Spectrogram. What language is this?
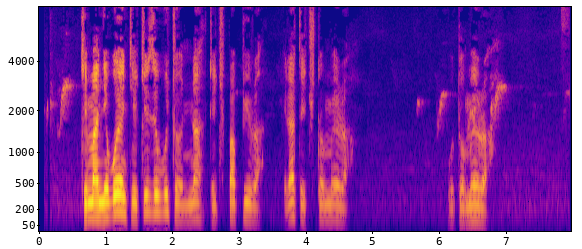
Ganda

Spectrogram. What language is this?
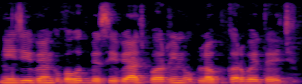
Maithili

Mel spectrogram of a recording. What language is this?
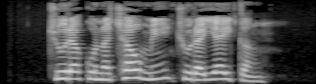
Yanahuanca Pasco Quechua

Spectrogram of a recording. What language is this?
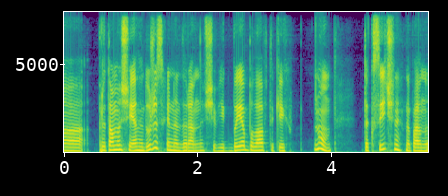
Ukrainian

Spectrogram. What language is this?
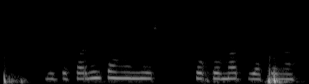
Pashto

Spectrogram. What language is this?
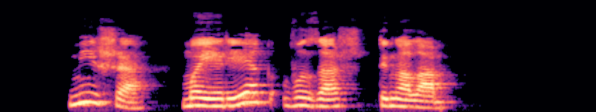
Mari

